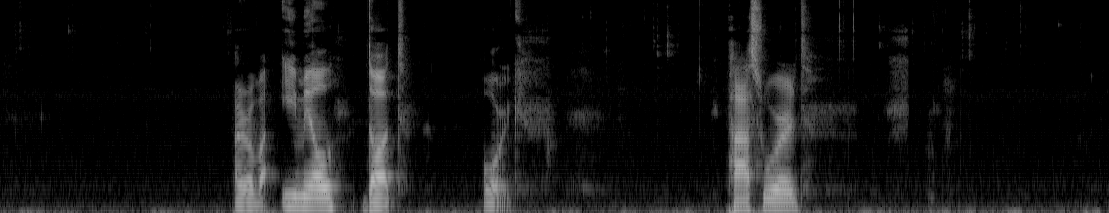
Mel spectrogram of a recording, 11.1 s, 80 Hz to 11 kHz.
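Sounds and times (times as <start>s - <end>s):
computer keyboard keystrokes: 6.5s - 6.8s, 8.3s - 10.3s.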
